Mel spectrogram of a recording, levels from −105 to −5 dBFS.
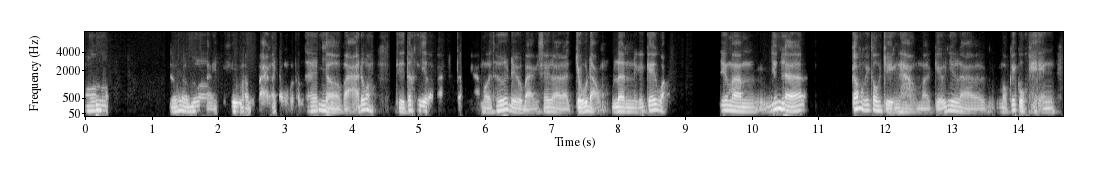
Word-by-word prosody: Ừ. 125 - -3 1.2
Đúng 110 +5 +1
rồi, 115 -3 +3
đúng 120 +2 +2
rồi, 85 -1 -7 0.2
khi 115 - +6
mà 110 -3 0 0.2
bạn - - -5
ở - - -5
trong - - -4
một - - -10
tâm - - -13
thế 125 +1 +1
nhờ 90 - +2
vả, 80 0 -3
đúng 145 +2 +4
hông? 145 - +1 0.4
Thì 95 - +1
tất 140 - +1
nhiên 125 -4 +2
là - - -3
làm - - -10 0.2
tất - - -7 0.2
cả - - -16
mọi 95 -3 -2
thứ 135 +9 +4
đều 95 -8 +2
bạn 80 +3 -3
sẽ 105 +1 -2
là 95 -5 -1
là 85 -1 -3
chủ 105 +2 +6
động 125 - 0
lên 105 -2 +2
cái 105 +2 -4
kế 140 +1 +5
hoạch. 140 -4 0 0.8
Nhưng 140 0 +2
mà 115 -3 +5 0.5
vấn 175 +4 +6
đề - - +5
á 130 - +4 0.8
có 170 - +6
một 185 - +2
cái 140 - -1
câu 135 -3 +3
chuyện 100 -4 0
nào 90 -3 -4
mà, 90 0 -7
kiểu 90 +2 -1
như 130 0 +1
là, 90 -5 -4 0.3
một 100 -1 -7
cái 145 +9 -1
cuộc 110 -7 +1
hẹn 95 -1 -5
105 Hz, 230 wpm, -21 LUFS, 90-130 Hz, 1.2 s, khi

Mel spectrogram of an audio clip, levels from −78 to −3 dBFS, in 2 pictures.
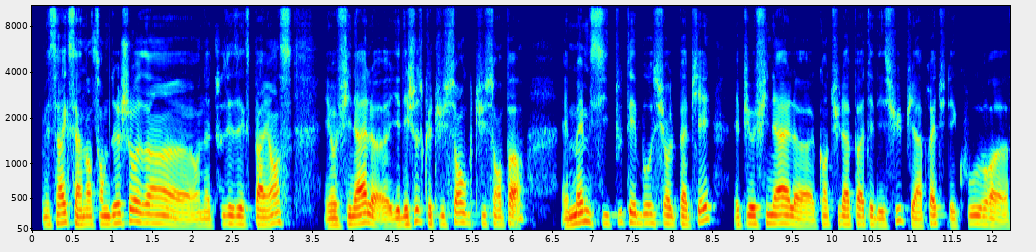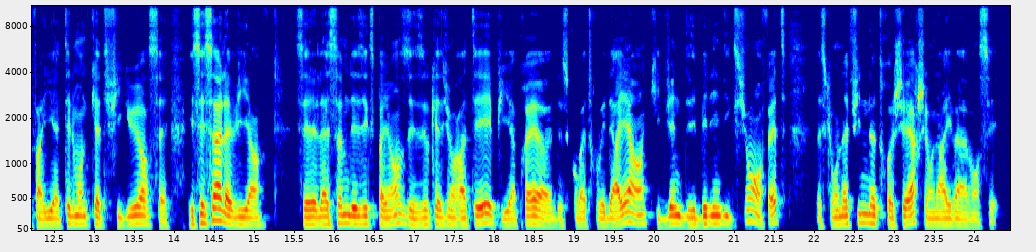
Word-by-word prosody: Mais 110 - -3
c'est 105 - -4
vrai 135 - +6
que 140 - -5
c'est - - +1
un 110 +1 +2
ensemble 115 +1 +1
de 130 +3 +3
choses, 145 0 +2
hein. 115 -8 +2
Heu, - - -5
on 95 +2 -4
a 100 - -3
tous 120 +7 -11
des 120 -1 +1
expériences 115 +5 0 0.4
et 100 - -1
au 105 - +3
final, 120 +6 +5
heu, 90 -5 +1
il 90 - -3
y - - +1
a - - +4
des 115 +2 +2
choses 160 +6 -1
que 125 - -1
tu 120 0 -4
sens 145 +3 +1
ou - - -9
que 125 - -12
tu 120 - -7
sens 120 -3 -2
pas. - - +2 0.5
Et 100 - -2
même 140 +8 +4
si, 125 -3 -6
tout 145 +3 -6
est 135 - +3
beau 130 +1 -2
sur 125 -1 -1
le 115 - -4
papier 155 - 0 0.3
et 110 - -3
puis 125 - -1
au 120 - +7
final, 125 0 +4
heu, 95 -4 +1
quand 115 +8 -3
tu 115 - -10
l'as 115 -2 +3
pas, 115 -1 +1
tu 115 - -9
es - - -1
déçu. 100 - -4
Puis 155 -9 -2
après, 100 +5 +1
tu 120 0 -12
découvres, 115 +1 -2
heu, 90 -3 -1
enfin, 85 +3 -2
il 100 - -2
y 105 - +2
a 100 - -1
tellement 120 +2 -1
de 115 - -8
cas 110 - 0
de 105 - -12
figure, 115 +3 -1
c'est 90 -7 -5 0.3
et 110 - -2
c'est 120 +5 +2
ça 175 +7 +6
la 130 - +5
vie, 110 +1 0
hein. 105 0 -1 0.4
C'est 110 0 +2
la 110 0 +2
somme 125 +4 -1
des 120 -1 +4
expériences, 120 +1 -1
des 100 -2 -2
occasions 105 +1 -2
ratées, 105 +6 +2
et - - 0
puis 100 -2 -5
après, 115 +4 +1
heu, 95 -4 +1
de 95 +2 -9
ce - - -13
qu'on - - -12
va 100 - -1
trouver 100 0 -6
derrière, 105 +9 +3
hein, 125 +1 0
qui 125 -6 -13
deviennent 120 +6 +1
des 105 0 -2
bénédictions, 120 - 0
en - - 0
fait, - - -2 0.4
parce - - -9
qu'on 110 +1 -2
a 115 0 +2
fini 135 +3 -4
notre 125 -2 -1
recherche 115 +7 +1
et - - -3
on 100 0 -3
arrive 100 0 -1
à 100 - -1
avancer. 95 -1 -8
115 Hz, 270 wpm, -22 LUFS, 105-125 Hz, 0.5 s, au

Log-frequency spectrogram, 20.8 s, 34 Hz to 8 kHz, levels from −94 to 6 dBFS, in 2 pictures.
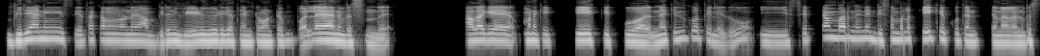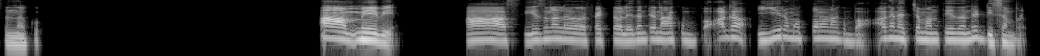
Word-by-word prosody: బిర్యానీ 185 +4 +2 0.2
శీతాకాలంలోనే 150 0 -4
ఆ - - +1
బిర్యానీ 145 +3 -1
వేడి, 140 +3 +2
వేడిగా 145 -1 +1
తింటా 130 +1 -3
ఉంటే 135 +1 -4 0.2
భలే 160 +7 +5
అనిపిస్తుంది. 130 -9 -1 0.9
అలాగే 160 0 +5 0.3
మనకి 150 -2 -2 0.3
కేక్ 155 0 +4
ఎక్కువ 140 -1 -4 0.2
నాకెందుకో 180 +7 -3
తెలీదు 120 -3 -7 0.3
ఈ - - -6 0.3
సెప్టెంబర్ 205 +5 -1
నుండి 195 0 -3
డిసెంబర్‌లో 175 +2 -3
కేక్ 185 +1 +4
ఎక్కువ 160 -3 -10
తిన్ 135 0 -2
తినాలనిపిస్తుంది 125 -2 -1
నాకు. 100 - -9 2.9
ఆ! - - +13 0.3
మేబీ. 155 -9 +8 0.8
ఆ - - +3 0.4
సీజనల్ 175 +5 -5 0.2
ఎఫెక్టో 160 +1 -6
లేదంటే, 165 +3 -5
నాకు 165 0 -6 0.2
బాగా 205 +1 -2 0.3
ఇయర్ 215 +5 -4
మొత్తంలో 195 +1 -7
నాకు 165 -4 -9
బాగా 200 +1 -7
నచ్చే 180 +1 -4
మంత్ 165 +1 -4
ఏందంటే 165 +5 -2
డిసెంబర్. 130 -4 -4
155 Hz, 120 wpm, -22 LUFS, 140-180 Hz, 2.9 s, ఆ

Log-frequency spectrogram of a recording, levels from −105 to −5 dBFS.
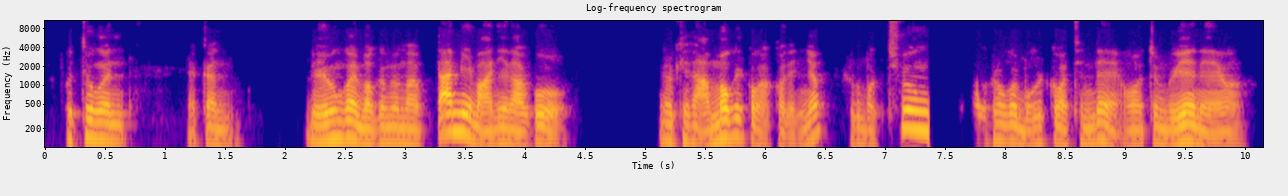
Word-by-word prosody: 보통은 125 -1 0 0.5
약간 100 -2 -5 0.6
매운 120 +3 +2
걸 135 -2 +5
먹으면 105 +1 0
막 100 -2 -4
땀이 180 -2 +7
많이 90 0 +2
나고 90 -4 0 0.7
이렇게 120 0 -5
해서 115 -1 -2
안 - - +1
먹을 140 +1 +5
것 - - -2
같거든요. 85 -5 -5
그리고 105 - -11
막 95 -2 -8
추운 200 -2 +3 0.4
거 - - -9
그런 125 -1 -3
걸 115 -1 0
먹을 95 +3 -5
것 110 - -5
같은데 105 +4 -2
어 95 0 -5
좀 100 -4 -5
의외네요. 90 -6 +1
110 Hz, 315 characters per minute, -24 LUFS, 95-125 Hz, 0.7 s, 땀이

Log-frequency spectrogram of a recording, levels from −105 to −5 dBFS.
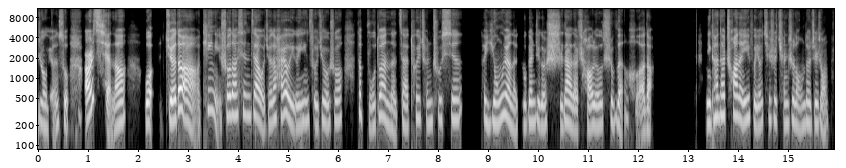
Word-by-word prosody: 种 200 - -1
元 205 - -6
素。 - - -3 0.3
而 - - +11
且 - - +2
呢， 210 +5 +3 0.4
我 215 -1 +4 0.2
觉 230 0 +7
得 350 +5 +12
啊， - - +4
听 340 -3 -3
你 - - -7
说 275 0 +1
到 280 0 +3
现 285 -1 -7
在， 275 -3 +4
我 170 - -3
觉 210 - -6
得 245 - +1
还 265 +2 0
有 295 -5 +4
一 200 - -2
个 195 - -4
因 220 +3 -5
素， 200 - -6
就 205 -1 -5
是 - - -9
说 230 +2 -5 0.3
它 290 - -1
不 185 +2 -8
断 255 -2 0
地 180 -5 -6
在 190 +4 -5
推 250 +6 -6
陈 215 -2 -8
出 240 0 -7
新， 240 0 -3 0.4
它 235 - -5
永 220 +3 -3
远 250 -5 +3
地 170 -2 -7
就 200 - -6
跟 220 +2 -1
这 225 - -3
个 195 -1 -3
时 195 - 0
代 220 -3 +3
的 175 -1 -3
潮 180 - -1
流 200 +1 -3
是 225 - -5
吻 210 -2 -2
合 - - -5
的。 - - -1 1.1
你 215 - +2
看 265 +4 -1
他 275 - +2
穿 275 0 +3
的 230 -4 0
衣 240 - -1
服， 270 - -5
尤 195 +2 -4
其 235 - -8
是 235 0 -5
权 210 -2 -6
志 230 +1 -3
龙 195 -2 -6
的 215 0 -4
这 210 0 -3
种 195 -2 -7
225 Hz, 265 characters per minute, -23 LUFS, 205-250 Hz, 1.1 s, 得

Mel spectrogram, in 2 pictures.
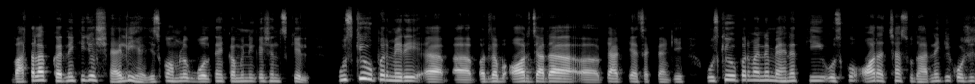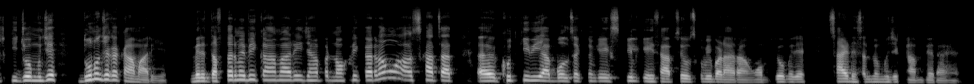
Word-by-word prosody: वार्तालाप 185 +10 +5
करने 165 +2 +4
की 195 - -6
जो 205 0 +3
शैली 145 +2 0
है 120 -5 -2
जिसको 130 +7 -3
हम 150 +1 -3
लोग 155 -3 -2
बोलते 140 +3 +1
हैं 155 - -3
कम्युनिकेशन 150 +1 -4
स्किल 140 -1 -3 0.3
उसके 225 +6 +4
ऊपर 225 -5 +5
मेरी 175 -1 +3
अ 125 - 0 0.2
अ, 110 -1 +3
मतलब 135 +2 +1
और 140 +2 +6
ज़्यादा 145 0 +6
अ, 110 -4 0
क्या 135 +6 +1
कह 135 0 -4
सकते 125 - -8
हैं 115 - -8
कि 125 0 -8 0.2
उसके 170 +6 -1
ऊपर 210 0 +1
मैंने 195 0 +1
मेहनत 165 0 -1
की, 175 0 -5
उसको 165 +3 -5
और 170 - +3
अच्छा 170 +2 -2
सुधारने 145 +2 -5
की 175 - -8
कोशिश 165 -1 -5
की 175 - -6
जो 185 +2 +5
मुझे 190 +5 +3 0.2
दोनों 220 +6 +4
जगह 215 -3 +3
काम 130 -4 +1
आ 105 - 0
रही 95 -2 -9
है। 90 - -16 0.3
मेरे 155 0 +4
दफ़्तर 180 +8 +3
में 210 0 +3
भी 220 - 0
काम 200 -1 -1
आ 195 - +4
रही 205 +1 -2
है - - -11
जहाँ 190 0 -2
पर 200 - -6
नौकरी 175 +4 -4
कर 200 +1 +4
रहा 270 +3 +2
हूँ 305 0 -1
और 205 -4 0
साथ-साथ 195 -2 +2 0.3
अ, 165 0 +7
ख़ुद 190 0 -2
की 200 - -2
भी 190 0 0
आप - - -14
बोल 160 0 -1
सकते 160 0 -6
हो - - -13
कि 155 -1 -4
स्किल 165 +1 -6
के 150 - -6
हिसाब 135 -2 -1
से 140 - -2
उसको 135 0 -4
भी 130 - -3
बढ़ा 115 -3 0
रहा 110 -1 -4
हूँ, 110 +1 -10
जो 130 -1 0
मेरे 120 0 -5 0.3
साइड 135 -2 +1
हसल 120 +1 -8
में 125 - -8
मुझे 120 0 -8
काम 100 -2 -10
दे 100 0 -9
रहा 95 -1 -10
है। 85 - -22
155 Hz, 280 wpm, -23 LUFS, 130-190 Hz, 0.3 s, अ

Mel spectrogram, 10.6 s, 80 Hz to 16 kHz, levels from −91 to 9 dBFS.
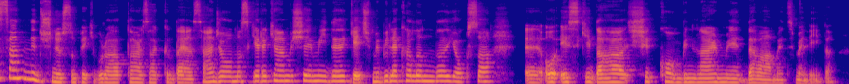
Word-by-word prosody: Sen 340 -1 +3
ne 280 -4 +5
düşünüyorsun 175 -6 -1
peki 165 -1 -4
bu 165 - -1
rahat 160 0 -2
tarz 160 -1 -3
hakkında, 155 0 -3
yani, 150 -1 -1
sence 195 +6 -1
olması 205 -1 -2
gereken 220 +1 +1
bir - - -3
şey 225 0 +2
miydi? 220 0 +2
Geç - - +3
mi 195 0 -1
bile 220 0 +3
kalındı 220 -1 +2
yoksa, 200 +1 -2 0.4
eee, 155 -2 -1
o 180 +1 +6
eski 180 +1 -1
daha 170 0 +3
şık 195 -4 -5
kombinler 170 -1 0
mi 165 -1 -3
devam 140 -3 -1
etmeliydi? 140 +6 -8
185 Hz, 165 wpm, -23 LUFS, 165-215 Hz, 0.4 s, o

